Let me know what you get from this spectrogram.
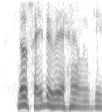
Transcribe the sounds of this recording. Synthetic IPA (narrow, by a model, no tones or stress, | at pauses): d͡ʒoːsɐid̪ɦʊeɦɛ̃ʊnk̬i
